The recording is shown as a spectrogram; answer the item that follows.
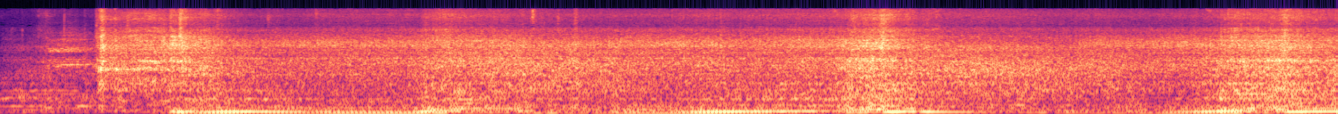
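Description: A car engine starts with a burst, then idles with a low steady rumble while several revs rise and fall in pitch over it.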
